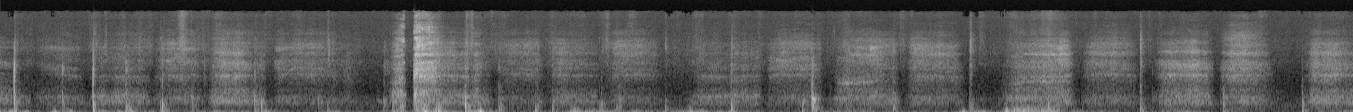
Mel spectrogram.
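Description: Heavy, wheezy breathing close to the microphone, a string of breaths about a second each, from someone climbing steps out of breath, with low rumbles of wind on the microphone about four seconds in and again near ten seconds.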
